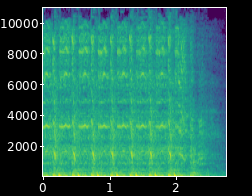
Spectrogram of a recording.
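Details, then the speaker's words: 2020 Husqvarna FC450 after an in-tank fuel pump replacement, cranking with the tank opened to check the relief valve: steady starter cranking of about 3.5 pulses a second, with no fuel spraying heard; normal. "But I'm going to take a peek in here while it's cranking. And you can hear it."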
